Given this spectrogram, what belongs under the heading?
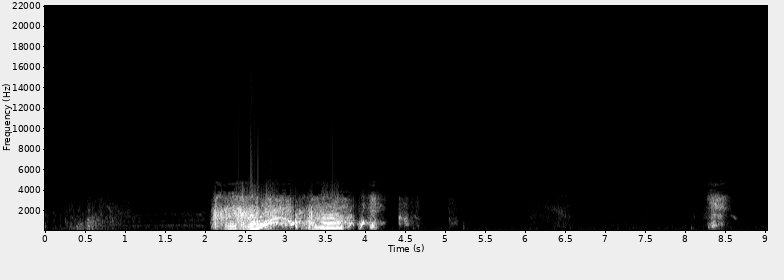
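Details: A short lead-in breath, then a loud voiced sneeze with trailing sounds and a brief sniff, from a person with flu and congestion who reports a pounding head; sneezing.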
